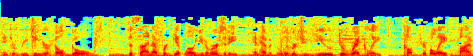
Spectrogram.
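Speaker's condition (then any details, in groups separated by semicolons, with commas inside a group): No condition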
